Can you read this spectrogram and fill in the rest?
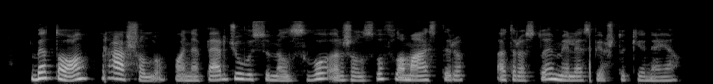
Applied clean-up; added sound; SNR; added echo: none; none; none; none.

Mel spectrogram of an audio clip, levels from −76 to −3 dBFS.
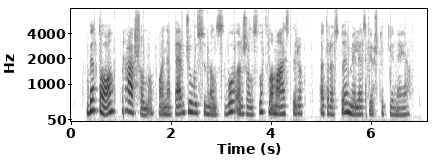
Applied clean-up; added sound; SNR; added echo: neural mask model RNNoise.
